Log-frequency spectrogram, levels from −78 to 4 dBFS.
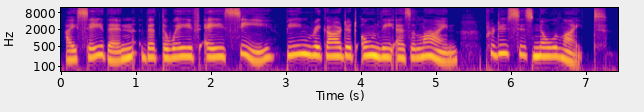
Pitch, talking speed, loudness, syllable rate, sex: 215 Hz, 135 wpm, -14 LUFS, 3.3 syllables/s, female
